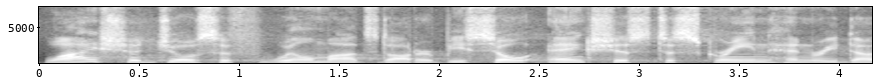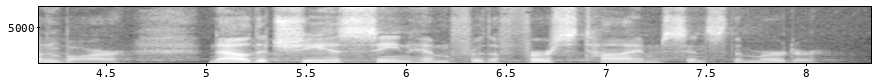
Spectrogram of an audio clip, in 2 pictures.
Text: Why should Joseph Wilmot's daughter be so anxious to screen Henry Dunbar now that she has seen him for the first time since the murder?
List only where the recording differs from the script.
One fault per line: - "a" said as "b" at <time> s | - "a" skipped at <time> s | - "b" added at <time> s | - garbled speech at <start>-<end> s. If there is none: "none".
none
